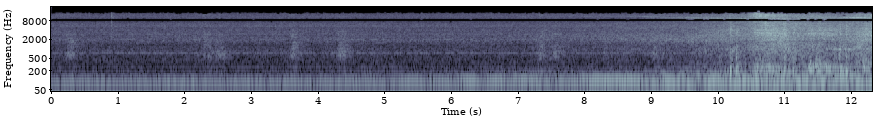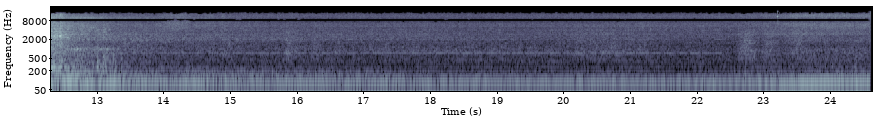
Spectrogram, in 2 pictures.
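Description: Alstom Coradia LINT 41 diesel multiple unit passing over a level crossing: its rumble builds, peaks for about three seconds near the middle with a rapid run of wheel clicks, then fades away.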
